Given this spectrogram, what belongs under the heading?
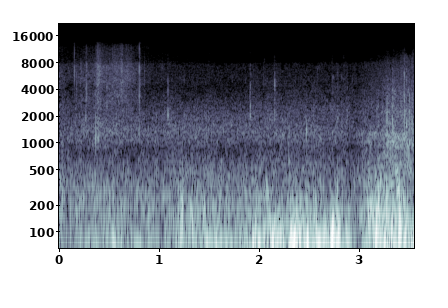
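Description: Low rumbling wind buffeting the microphone on a wet, foggy mountain path near the top of Cadair Idris, a continuous blustery roar that swells and eases, with no voices.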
